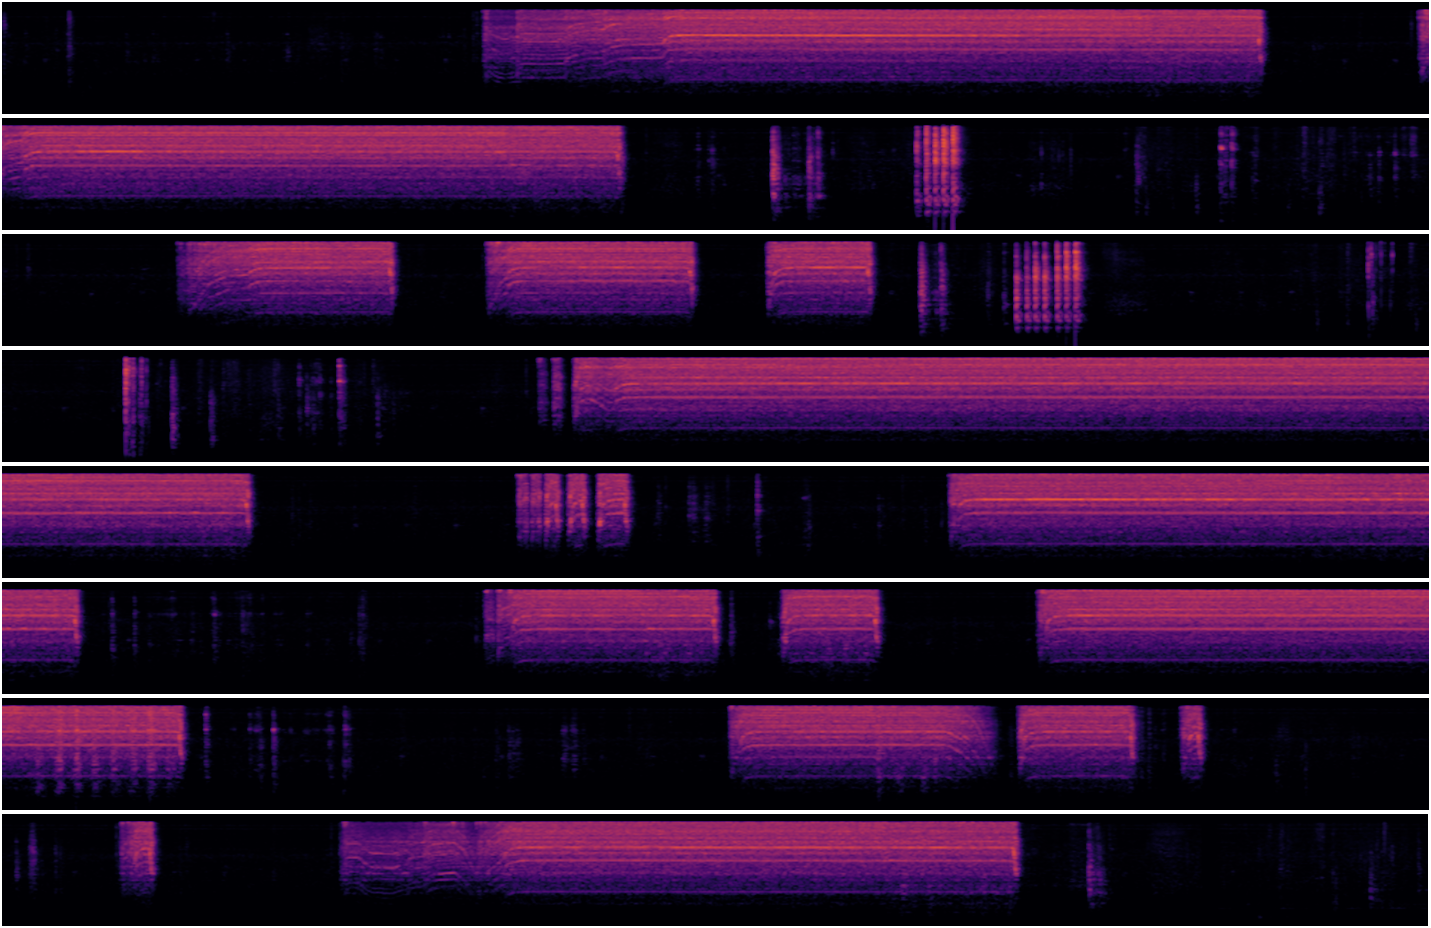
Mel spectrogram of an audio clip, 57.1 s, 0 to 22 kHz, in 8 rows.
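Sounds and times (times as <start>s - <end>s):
electric drill whining: 2.4s - 6.4s, 7.1s - 10.3s, 15.2s - 18.7s, 24.2s - 29.8s, 46.5s - 48.8s, 51.6s - 55.1s.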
